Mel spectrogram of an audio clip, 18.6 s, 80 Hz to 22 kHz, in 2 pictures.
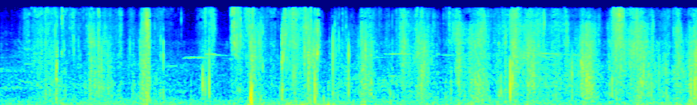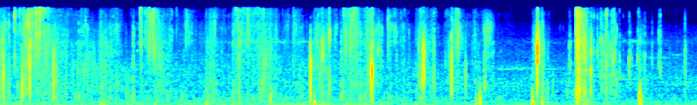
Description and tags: footsteps on dry grass with light birds
footsteps on dry grass then onto gravel at the end
recorded with a SD 702
dry-grass, footstep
